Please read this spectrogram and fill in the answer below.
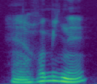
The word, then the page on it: robinet: [ʁɔ.bi.nɛ]; /ʁɔ.bi.nɛ/; /ʀɔbinɛ/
